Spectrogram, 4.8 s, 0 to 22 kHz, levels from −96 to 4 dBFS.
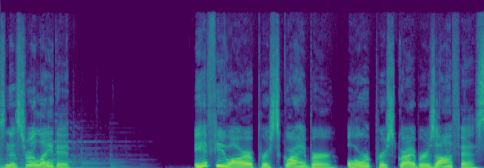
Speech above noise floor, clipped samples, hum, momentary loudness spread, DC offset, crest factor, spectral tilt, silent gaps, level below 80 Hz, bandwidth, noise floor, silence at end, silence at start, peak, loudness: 55 dB; under 0.1%; none; 6 LU; under 0.1%; 14 dB; -5.5 dB/octave; none; -44 dBFS; over 20 kHz; -72 dBFS; 0 s; 0 s; -4 dBFS; -18 LUFS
